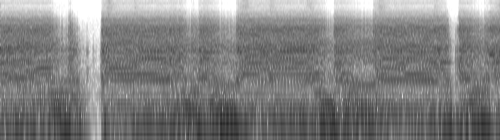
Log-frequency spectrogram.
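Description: Distorted electric guitar playing a fast heavy-metal riff, with a short gap about half a second in.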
